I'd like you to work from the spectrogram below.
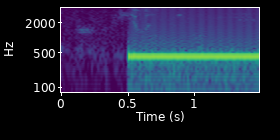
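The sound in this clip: Telephone line tone after a dropped call: a single steady, mid-pitched electronic tone that holds for about a second, preceded by a faint brief noise.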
